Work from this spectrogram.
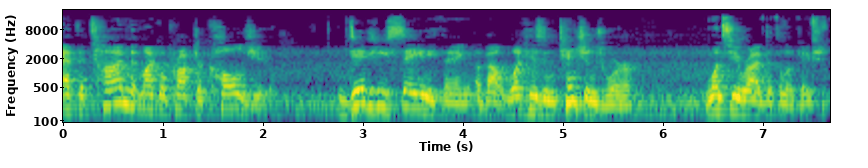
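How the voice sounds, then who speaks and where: The speaker moves at a fairly quick pace with very wide pitch swings, amid noticeable background noise and audible room echo. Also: man, high pitch for a man. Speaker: attorney questioning witness. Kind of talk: courtroom examination. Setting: courtroom.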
